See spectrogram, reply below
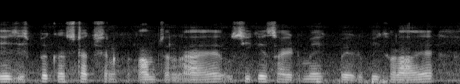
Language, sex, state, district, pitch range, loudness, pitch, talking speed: Hindi, male, Uttar Pradesh, Shamli, 110-125 Hz, -20 LUFS, 125 Hz, 235 wpm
